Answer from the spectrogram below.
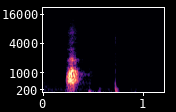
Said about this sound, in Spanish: Así que, eh, sorry, ahí le tuve que dar una pausita, ¿verdad? Porque la perra se puso a ladrar.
